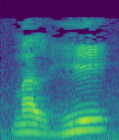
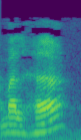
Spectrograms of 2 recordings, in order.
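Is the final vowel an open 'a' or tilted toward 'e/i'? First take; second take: tilted e; open a. First: The final vowel is tilted toward e or i. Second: The final vowel is an open a sound.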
